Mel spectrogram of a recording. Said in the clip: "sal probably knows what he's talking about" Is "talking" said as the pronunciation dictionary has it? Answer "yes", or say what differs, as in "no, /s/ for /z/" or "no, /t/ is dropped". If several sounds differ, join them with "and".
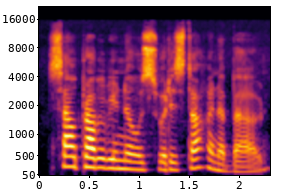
no, /k/ is dropped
